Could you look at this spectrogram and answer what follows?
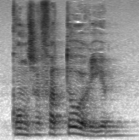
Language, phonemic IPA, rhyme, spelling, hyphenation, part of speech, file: Dutch, /ˌkɔn.zɛr.vaːˈtoː.ri.ʏm/, -oːriʏm, conservatorium, con‧ser‧va‧to‧ri‧um, noun, Nl-conservatorium.ogg
- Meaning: conservatory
